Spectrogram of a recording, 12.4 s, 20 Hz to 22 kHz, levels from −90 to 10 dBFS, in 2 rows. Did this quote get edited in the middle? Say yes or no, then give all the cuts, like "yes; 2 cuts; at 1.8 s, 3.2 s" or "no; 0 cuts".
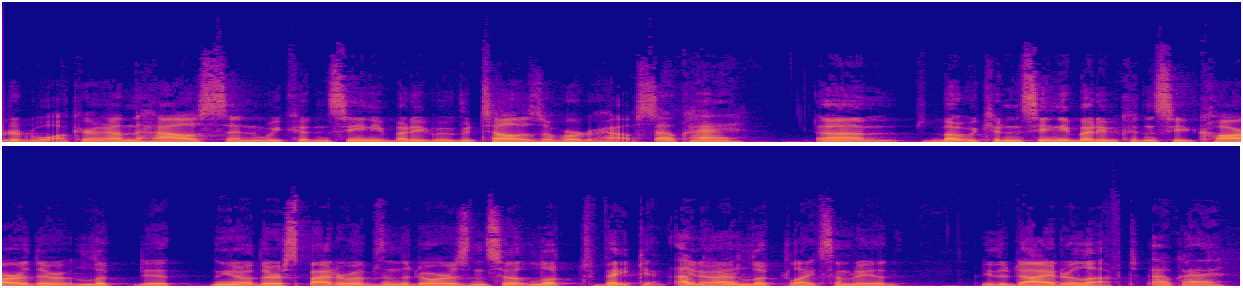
no; 0 cuts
